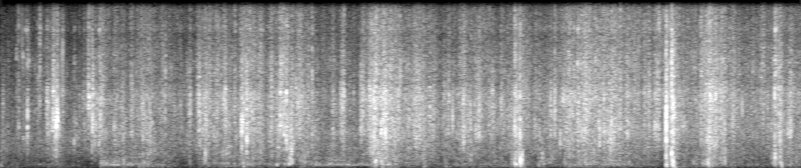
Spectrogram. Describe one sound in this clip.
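A dog's paws rustle through dry leaves.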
